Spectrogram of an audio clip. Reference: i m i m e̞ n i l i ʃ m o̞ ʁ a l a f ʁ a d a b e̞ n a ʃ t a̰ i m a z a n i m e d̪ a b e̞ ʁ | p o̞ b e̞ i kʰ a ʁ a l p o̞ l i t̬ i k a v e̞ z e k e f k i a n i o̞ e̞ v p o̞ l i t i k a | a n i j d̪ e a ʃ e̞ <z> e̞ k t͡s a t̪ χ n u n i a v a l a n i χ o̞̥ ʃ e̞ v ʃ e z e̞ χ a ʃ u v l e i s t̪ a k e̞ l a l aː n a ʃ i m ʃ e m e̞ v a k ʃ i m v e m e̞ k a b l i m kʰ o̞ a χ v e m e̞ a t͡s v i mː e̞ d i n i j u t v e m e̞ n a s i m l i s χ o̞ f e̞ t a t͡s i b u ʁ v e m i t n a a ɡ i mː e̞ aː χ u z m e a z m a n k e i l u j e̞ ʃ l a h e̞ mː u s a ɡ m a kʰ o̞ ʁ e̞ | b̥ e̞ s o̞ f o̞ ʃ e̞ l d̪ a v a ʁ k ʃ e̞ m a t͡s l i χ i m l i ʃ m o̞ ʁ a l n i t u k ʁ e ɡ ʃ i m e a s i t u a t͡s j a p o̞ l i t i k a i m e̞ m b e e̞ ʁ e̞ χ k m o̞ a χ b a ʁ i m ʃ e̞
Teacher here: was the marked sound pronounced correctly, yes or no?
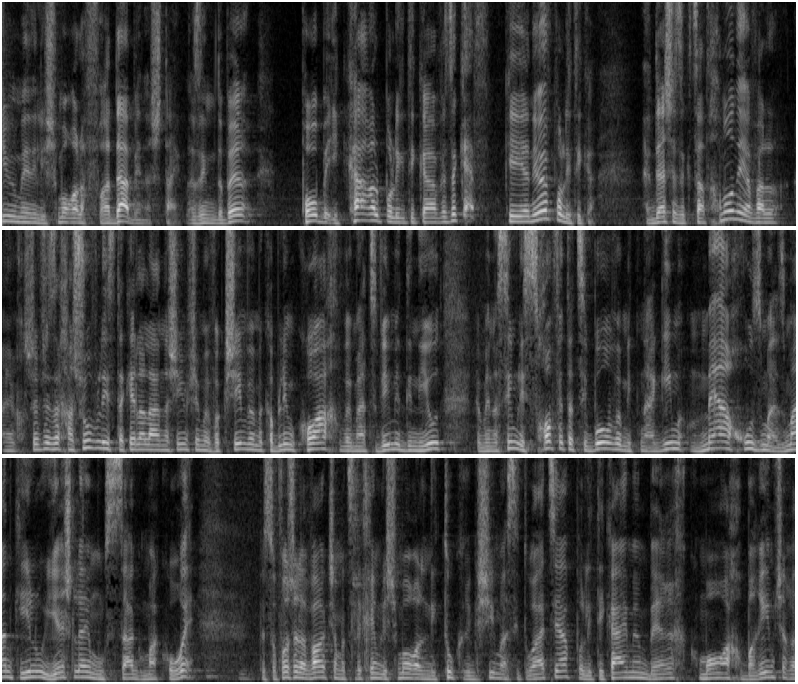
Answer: yes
